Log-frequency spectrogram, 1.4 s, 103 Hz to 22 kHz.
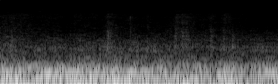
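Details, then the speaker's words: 2012-2020 Ford Focus after replacing the front right sway bar link: only steady tyre and road rumble over rough road, no knocks or clunks; front suspension now quiet. "After replacing the front stabilizer link, you need to drive on a rough road and see how it behaves to check for any knocking. After such work, the knocking disappeared. Without a sound."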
